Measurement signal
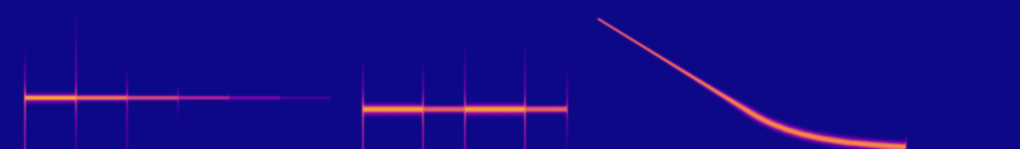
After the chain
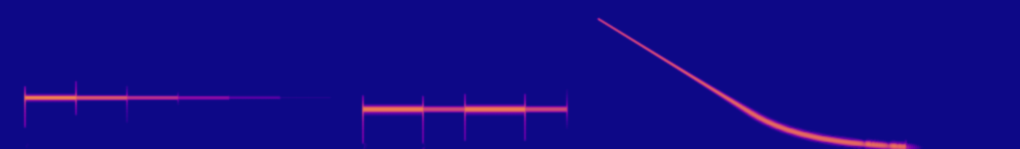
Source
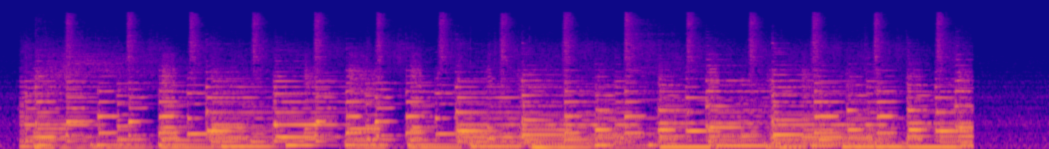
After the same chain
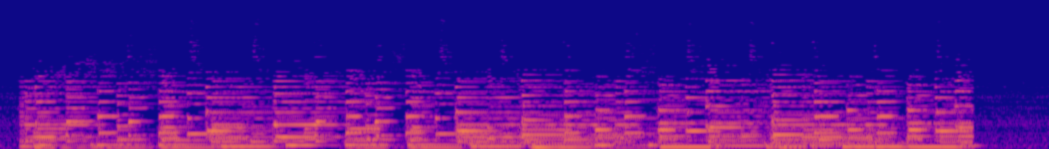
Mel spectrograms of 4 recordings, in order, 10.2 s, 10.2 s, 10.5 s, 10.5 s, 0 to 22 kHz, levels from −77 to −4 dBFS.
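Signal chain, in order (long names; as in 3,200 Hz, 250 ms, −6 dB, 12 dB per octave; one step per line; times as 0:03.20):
mains-hum notches 50/100/150 Hz
spectral peaks only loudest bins 64
level −7.5 dB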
